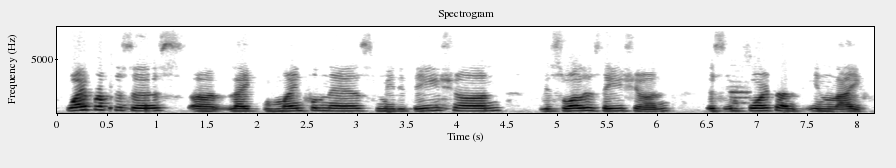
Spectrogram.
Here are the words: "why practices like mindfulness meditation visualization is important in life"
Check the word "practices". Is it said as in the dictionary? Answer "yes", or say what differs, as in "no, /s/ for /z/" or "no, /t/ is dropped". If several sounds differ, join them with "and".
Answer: no, /s/ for /z/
